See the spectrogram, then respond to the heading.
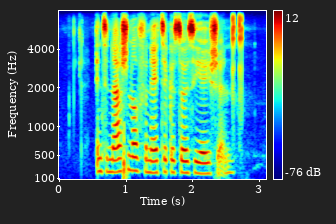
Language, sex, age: English, female, 21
